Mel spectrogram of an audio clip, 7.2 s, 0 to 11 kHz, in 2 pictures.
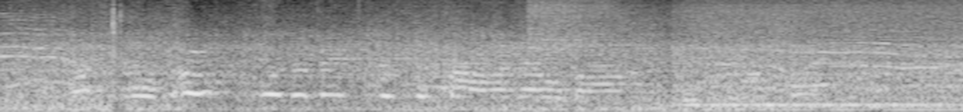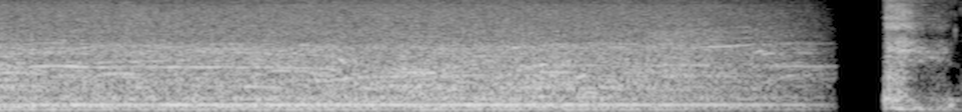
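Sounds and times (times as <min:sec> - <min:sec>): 
indistinct crowd voices: 0:00.0 - 0:06.8
low engine drone: 0:00.0 - 0:06.8
speech: 0:00.3 - 0:03.4
water cannon spray rushing at climate protest on highway: 0:02.0 - 0:06.8.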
